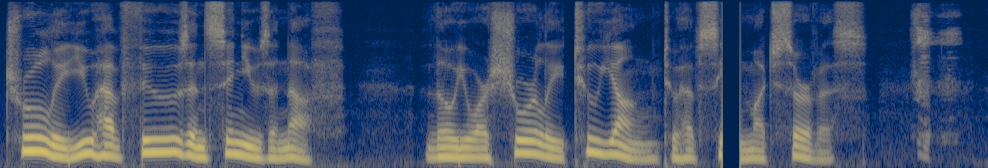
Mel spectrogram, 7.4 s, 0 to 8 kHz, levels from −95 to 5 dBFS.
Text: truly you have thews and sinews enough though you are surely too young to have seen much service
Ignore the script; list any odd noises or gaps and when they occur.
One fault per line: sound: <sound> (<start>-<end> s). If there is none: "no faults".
sound: dropout (5.4-5.6 s)
sound: sniff (6.8-7.2 s)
